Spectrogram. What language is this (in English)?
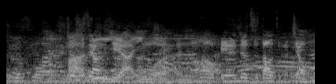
Chinese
